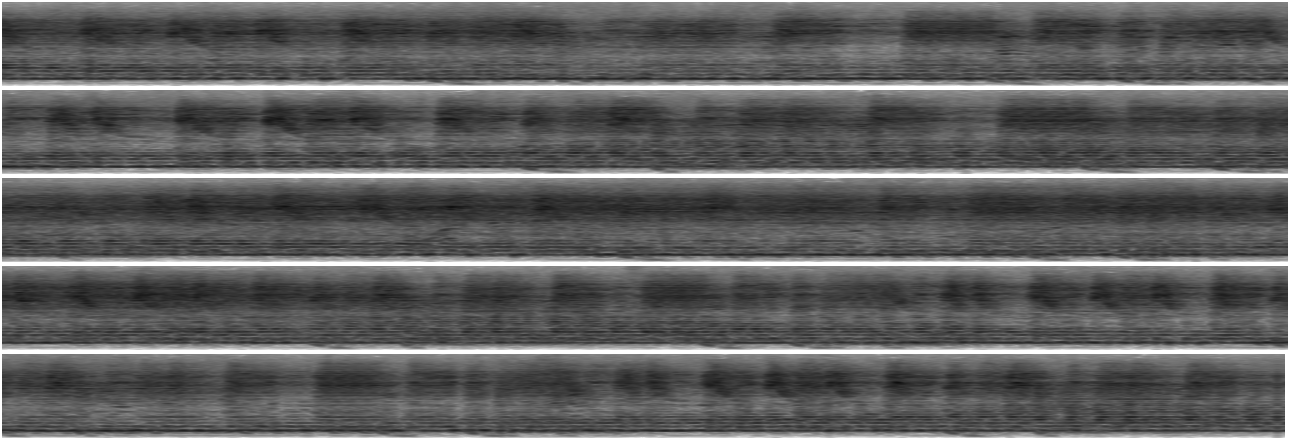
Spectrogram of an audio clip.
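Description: A live band playing instrumental electronic rock: layered synthesizer and keyboard chords over a held low drone, with drum hits underneath.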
